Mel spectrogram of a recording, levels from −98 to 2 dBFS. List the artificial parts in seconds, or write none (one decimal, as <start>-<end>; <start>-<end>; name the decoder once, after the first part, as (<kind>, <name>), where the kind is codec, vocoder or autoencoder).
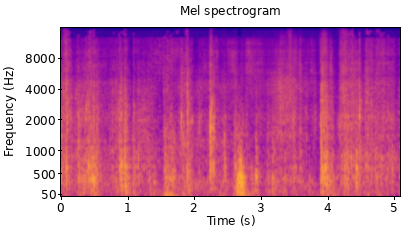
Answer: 2.4-4.2 (autoencoder, DAC-VAE)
